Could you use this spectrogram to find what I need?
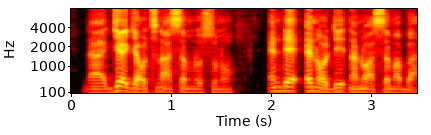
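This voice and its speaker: A man's fairly low voice at a very fast pace, with ordinary pitch variation, on a very clean recording with a silent background. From Ghana. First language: Twi. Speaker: online commentator, defendant in the case. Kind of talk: casual commentary and reading aloud a ruling. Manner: code-switching between English and Twi; hesitant, many fillers.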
